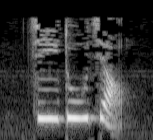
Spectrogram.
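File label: "基督教", Mandarin Chinese; hsk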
